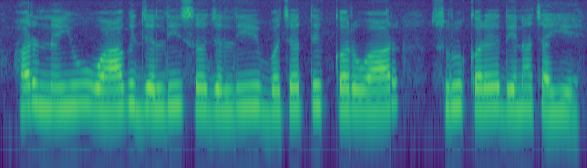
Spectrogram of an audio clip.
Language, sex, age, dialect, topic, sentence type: Magahi, female, 31-35, Northeastern/Surjapuri, banking, statement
